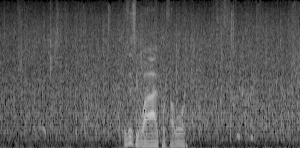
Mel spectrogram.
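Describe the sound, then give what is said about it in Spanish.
Steady rain patters on a tent in a dense, even hiss that fills the whole clip, while a voice speaks briefly over it in the middle. “Lluvia en carpa.”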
